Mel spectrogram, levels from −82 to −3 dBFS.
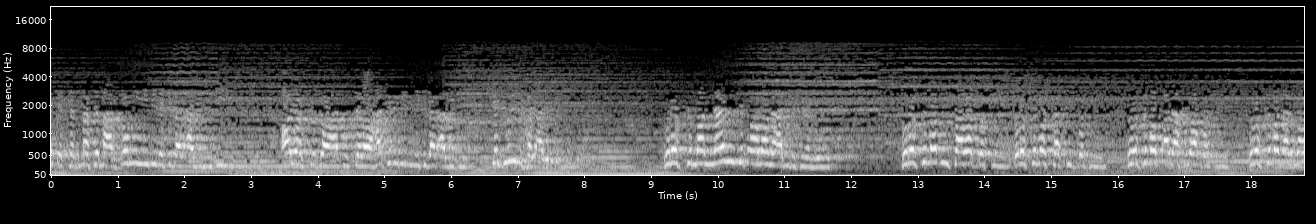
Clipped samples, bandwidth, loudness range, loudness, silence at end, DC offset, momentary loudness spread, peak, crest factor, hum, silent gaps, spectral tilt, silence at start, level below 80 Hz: under 0.1%; 9.2 kHz; 2 LU; -14 LUFS; 0 s; 0.5%; 13 LU; 0 dBFS; 14 dB; none; none; -7 dB/octave; 0 s; -34 dBFS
